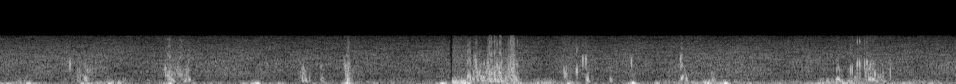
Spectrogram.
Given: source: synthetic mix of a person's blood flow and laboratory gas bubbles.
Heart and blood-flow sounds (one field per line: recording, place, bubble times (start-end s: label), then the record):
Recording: Doppler ultrasound of blood flow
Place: subclavian vein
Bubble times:
0.66-0.94 s: bubbles
1.62-1.93 s: bubbles
2.98-3.12 s: bubbles
3.19-3.27 s: bubbles
3.43-3.56 s: bubbles
4.64-5.21 s: bubbles
5.60-5.93 s: bubbles
6.08-6.13 s: bubbles
6.27-6.35 s: bubbles
6.78-6.92 s: bubbles
7.09-7.17 s: bubbles
8.32-8.93 s: bubbles
From the record:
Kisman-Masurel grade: 232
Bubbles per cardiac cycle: several, 3 to 8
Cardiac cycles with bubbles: 50 to 99%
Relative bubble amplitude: moderate (0.250 to 0.450)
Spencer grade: 3 (all of the cardiac periods contain showers or single bubble signals, but not dominating or overriding the cardiac motion signals)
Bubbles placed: anywhere in the cardiac cycle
